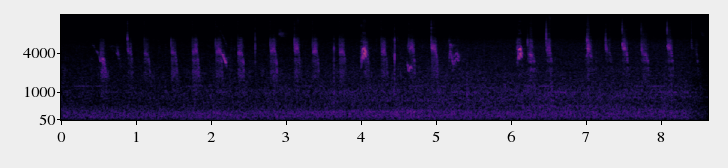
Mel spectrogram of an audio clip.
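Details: At a Tenmangu shrine on 24 April 2019, Eurasian tree sparrows come to be fed, giving a loose stream of high, brief chirps and twitters, some doubled, spread unevenly over faint background noise.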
